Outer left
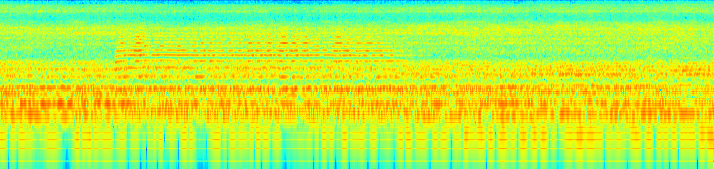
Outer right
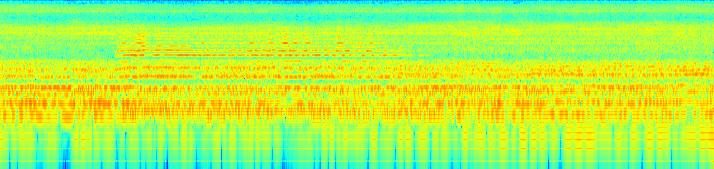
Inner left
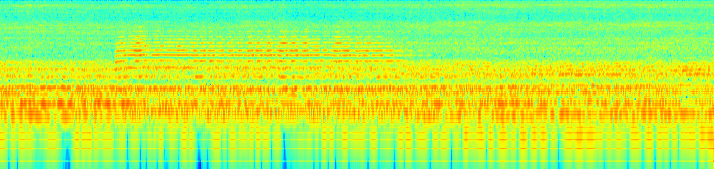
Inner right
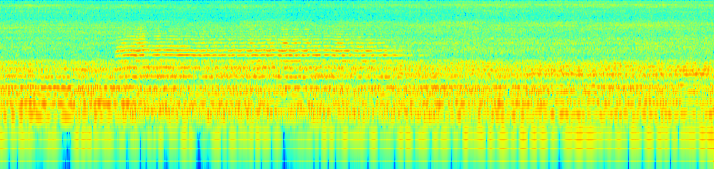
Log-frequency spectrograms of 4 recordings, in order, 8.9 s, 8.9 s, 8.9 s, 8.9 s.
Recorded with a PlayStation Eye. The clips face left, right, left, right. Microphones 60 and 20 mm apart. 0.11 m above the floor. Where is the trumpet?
85° left, 2.5 m.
